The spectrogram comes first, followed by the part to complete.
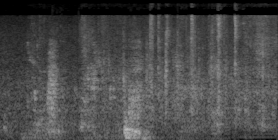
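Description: A man's short groans, the clearest about two seconds in, followed by a run of sharp clicks and rattles near the end as a louvered wooden door is opened.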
